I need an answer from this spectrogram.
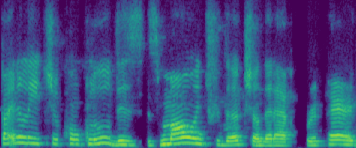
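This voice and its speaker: Someone with a Brazilian accent speaks at a moderate pace with ordinary pitch variation. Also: woman. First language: Portuguese. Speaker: law student presenter. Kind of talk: academic presentation. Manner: halting, with self-corrections.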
